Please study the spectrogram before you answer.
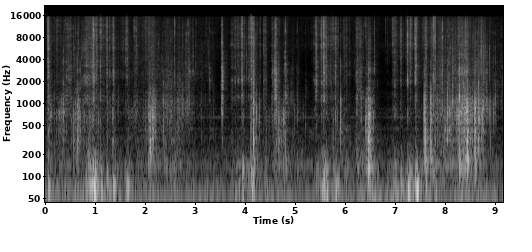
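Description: A solid blue-green speckled dry soap bar is held in the hand and scraped and cut with a metal blade, breaking off crumbly flakes. A steady, dry, crumbly scraping and crinkling runs throughout, broken by many sharp crackling snaps of the blade biting into the bar.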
